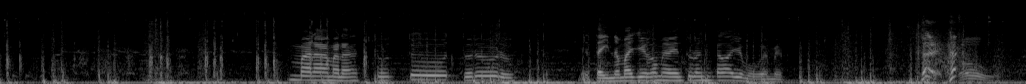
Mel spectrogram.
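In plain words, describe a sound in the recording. A horse gallops with rapid hoofbeats.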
